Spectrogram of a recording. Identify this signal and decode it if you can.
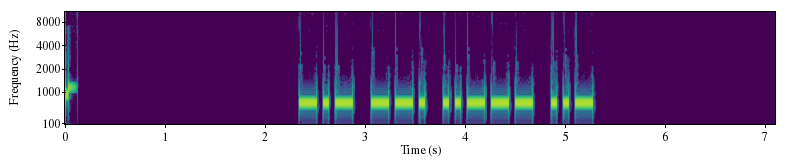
Morse code, heard as a keyed tone, about 20 wpm, 700 Hz. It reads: KG2U
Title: USA Call Signs - 4 Characters - 20wpm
